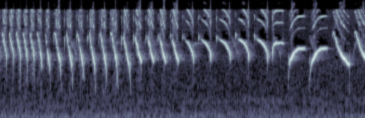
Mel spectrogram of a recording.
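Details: Canary tutor song calling rivals: a quick series of high, descending whistled notes, steadily slowing and broadening into looping, upturned swoops near the end.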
